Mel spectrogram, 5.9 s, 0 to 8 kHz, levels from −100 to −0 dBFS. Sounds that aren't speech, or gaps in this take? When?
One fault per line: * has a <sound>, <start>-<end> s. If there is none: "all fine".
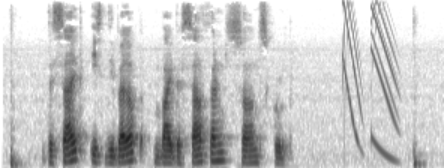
* has a chirp, 4.6-5.4 s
